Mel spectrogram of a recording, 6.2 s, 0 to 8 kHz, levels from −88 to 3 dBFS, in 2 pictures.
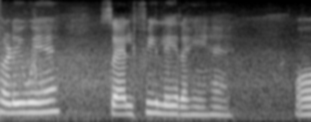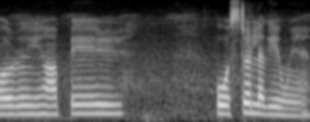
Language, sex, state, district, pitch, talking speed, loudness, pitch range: Hindi, female, Bihar, West Champaran, 210 Hz, 135 wpm, -15 LUFS, 195-225 Hz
